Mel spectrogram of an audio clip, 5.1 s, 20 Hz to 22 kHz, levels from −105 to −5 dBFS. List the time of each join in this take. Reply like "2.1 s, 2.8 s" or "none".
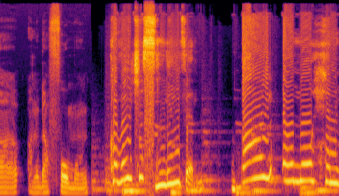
1.3 s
